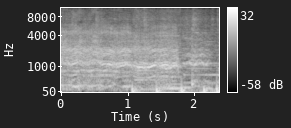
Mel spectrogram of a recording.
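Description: Live gospel worship singing: a lead vocalist holds a high, wavering note over the voices of the congregation.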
